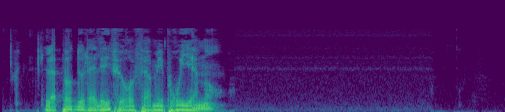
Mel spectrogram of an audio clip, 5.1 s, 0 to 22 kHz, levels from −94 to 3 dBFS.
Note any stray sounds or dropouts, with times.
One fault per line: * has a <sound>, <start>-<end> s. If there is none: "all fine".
all fine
